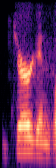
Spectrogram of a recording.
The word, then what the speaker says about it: Juergens: Juergens, like the lotion.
